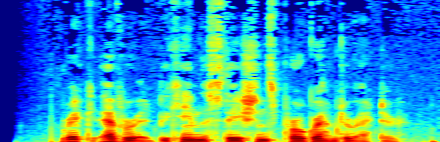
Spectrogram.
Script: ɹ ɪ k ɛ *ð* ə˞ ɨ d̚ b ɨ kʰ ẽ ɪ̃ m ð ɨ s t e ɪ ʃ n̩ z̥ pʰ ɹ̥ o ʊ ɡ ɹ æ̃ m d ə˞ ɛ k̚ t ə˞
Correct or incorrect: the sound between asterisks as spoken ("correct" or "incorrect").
incorrect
